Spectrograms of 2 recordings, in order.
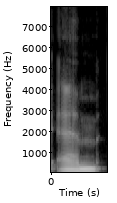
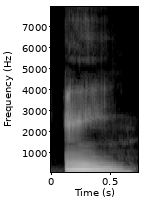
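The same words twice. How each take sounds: First: "M" said as "em" with lips shut at the end; English-style M. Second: "em" as nasal "ain", lips never touching; Portuguese nasal EM. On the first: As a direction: close the lips firmly on "M". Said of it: "where your lips touch at the end". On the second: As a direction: say "em" almost like "eing", no M closure. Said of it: "Your lips never touch". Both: Shown as a demonstration.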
